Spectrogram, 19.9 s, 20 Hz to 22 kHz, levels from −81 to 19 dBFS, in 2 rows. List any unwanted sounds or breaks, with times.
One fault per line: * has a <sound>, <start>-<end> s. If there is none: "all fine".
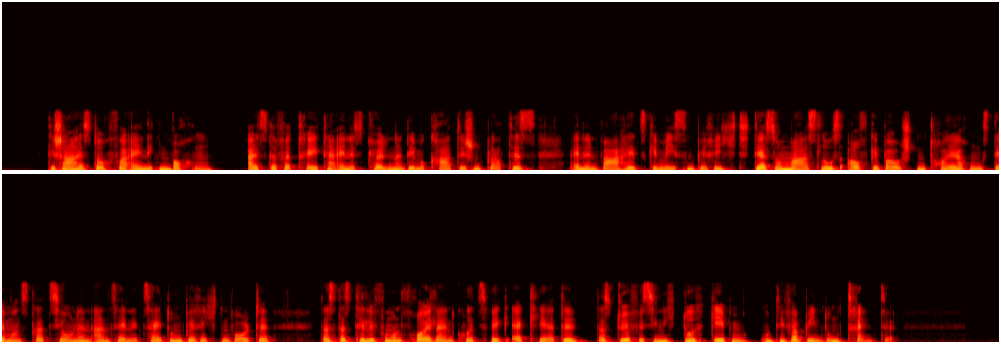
all fine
